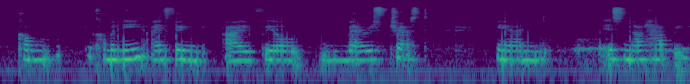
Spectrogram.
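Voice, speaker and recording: Speaking very slowly with a non-native accent, a woman has a fairly high pitch, a dark, mellow tone and monotone, flat intonation. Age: 20s. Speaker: English learner. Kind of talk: casual chat. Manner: halting.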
